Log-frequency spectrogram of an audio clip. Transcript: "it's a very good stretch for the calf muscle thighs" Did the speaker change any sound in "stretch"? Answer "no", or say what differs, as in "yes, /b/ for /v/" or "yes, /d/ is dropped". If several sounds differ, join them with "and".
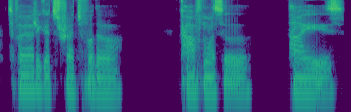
no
